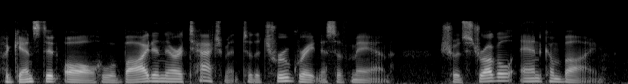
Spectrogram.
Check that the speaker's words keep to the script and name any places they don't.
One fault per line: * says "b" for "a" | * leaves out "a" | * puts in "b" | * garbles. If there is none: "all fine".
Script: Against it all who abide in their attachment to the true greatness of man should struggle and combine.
all fine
